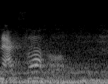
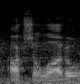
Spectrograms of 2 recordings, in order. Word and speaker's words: axolotl: So technically, the traditional pronunciation of axolotl or ajolote is Axolotl.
